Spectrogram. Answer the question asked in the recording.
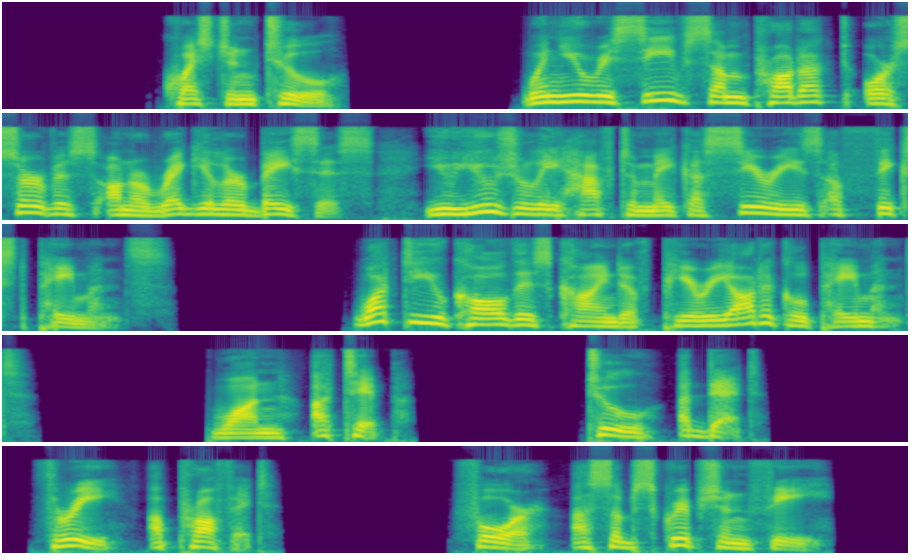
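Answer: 4: A subscription fee.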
